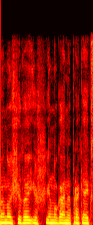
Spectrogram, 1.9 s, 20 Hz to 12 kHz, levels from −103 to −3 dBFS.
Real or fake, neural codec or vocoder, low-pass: real; none; 9.9 kHz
